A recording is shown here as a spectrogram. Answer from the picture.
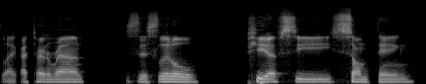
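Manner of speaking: ordinary talk, nothing marked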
